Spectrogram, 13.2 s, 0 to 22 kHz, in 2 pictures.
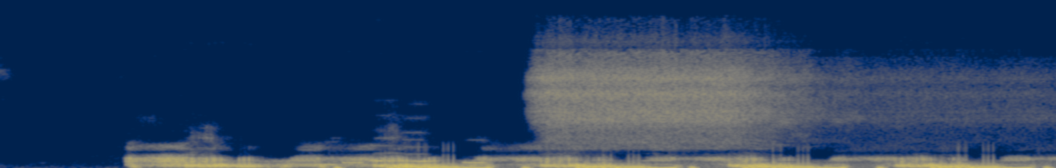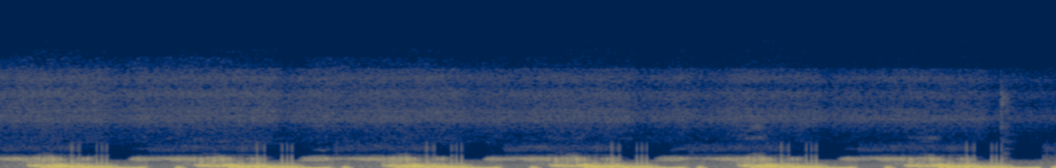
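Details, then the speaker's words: Aortic regurgitation: early diastolic murmur starting right after S2, with S1, S2 and the murmur each distinguishable. "Okay so this is the murmur of iotic regurgitation early diastolic murmur."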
